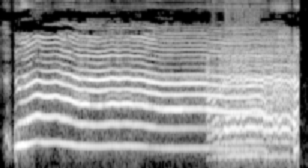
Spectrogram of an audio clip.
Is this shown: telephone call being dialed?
no

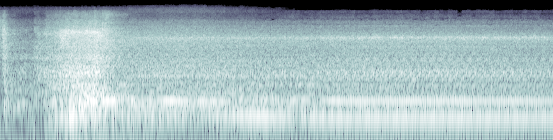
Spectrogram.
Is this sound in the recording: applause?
no

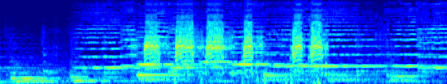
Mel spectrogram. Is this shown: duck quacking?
yes

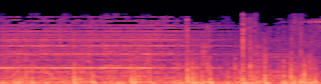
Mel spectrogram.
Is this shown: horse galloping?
yes

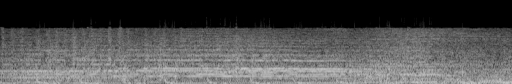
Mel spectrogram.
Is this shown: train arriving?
yes

